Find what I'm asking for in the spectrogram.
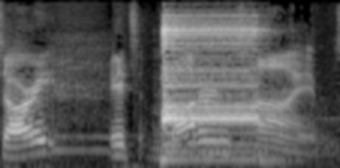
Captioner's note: buzzer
